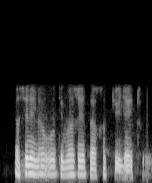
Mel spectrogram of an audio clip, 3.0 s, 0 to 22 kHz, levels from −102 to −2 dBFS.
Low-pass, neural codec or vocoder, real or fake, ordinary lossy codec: 3.6 kHz; vocoder, 22.05 kHz, 80 mel bands, WaveNeXt; fake; Opus, 24 kbps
